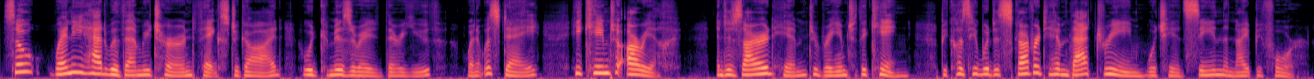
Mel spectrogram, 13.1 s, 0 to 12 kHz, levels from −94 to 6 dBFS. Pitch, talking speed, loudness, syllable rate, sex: 190 Hz, 215 wpm, -19 LUFS, 5.2 syllables/s, female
